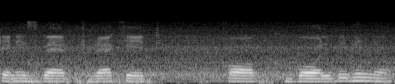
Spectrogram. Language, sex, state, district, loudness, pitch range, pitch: Bengali, male, West Bengal, North 24 Parganas, -16 LUFS, 135-145 Hz, 140 Hz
